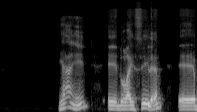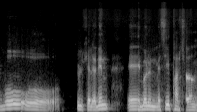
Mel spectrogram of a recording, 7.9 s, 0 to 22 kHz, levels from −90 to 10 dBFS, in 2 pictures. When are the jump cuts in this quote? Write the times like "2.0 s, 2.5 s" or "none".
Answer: none

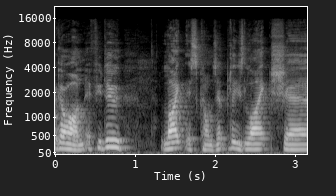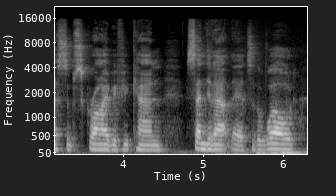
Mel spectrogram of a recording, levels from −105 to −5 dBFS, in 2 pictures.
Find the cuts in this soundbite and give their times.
none

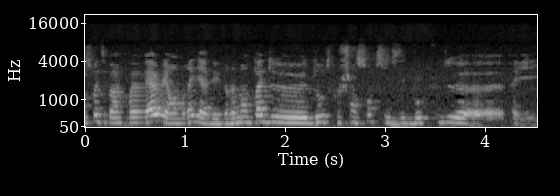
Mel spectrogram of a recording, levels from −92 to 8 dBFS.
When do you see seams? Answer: none

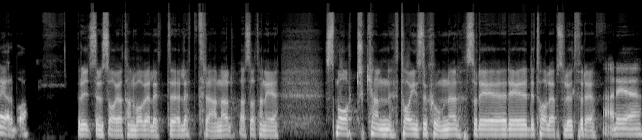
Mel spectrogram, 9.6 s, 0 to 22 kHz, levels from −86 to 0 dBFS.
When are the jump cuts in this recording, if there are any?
none

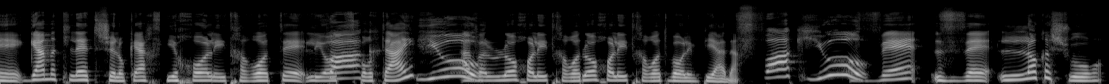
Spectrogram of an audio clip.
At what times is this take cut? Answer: 1.6 s, 2.1 s, 5.8 s

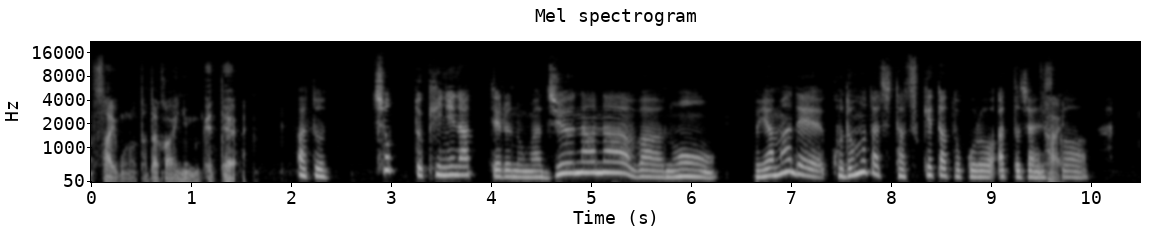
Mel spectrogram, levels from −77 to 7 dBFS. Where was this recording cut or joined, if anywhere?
1.8 s, 6.5 s

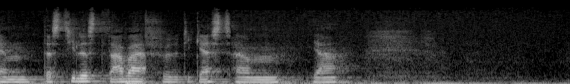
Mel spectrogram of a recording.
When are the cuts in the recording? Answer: 1.4 s, 2.3 s

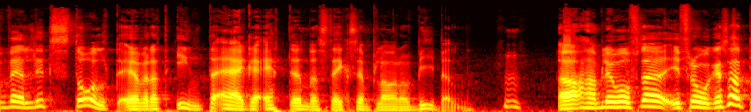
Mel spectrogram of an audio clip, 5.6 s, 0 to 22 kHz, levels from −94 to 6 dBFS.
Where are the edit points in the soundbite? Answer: 3.6 s

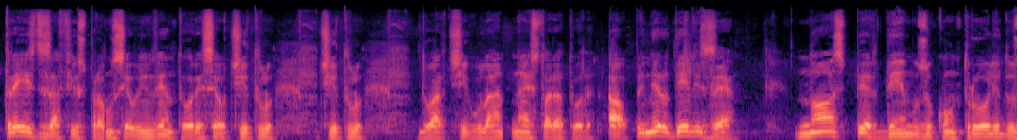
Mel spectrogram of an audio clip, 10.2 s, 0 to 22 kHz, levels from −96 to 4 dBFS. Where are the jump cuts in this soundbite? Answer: 1.0 s, 3.2 s, 5.0 s, 6.0 s

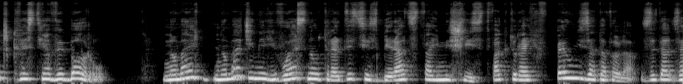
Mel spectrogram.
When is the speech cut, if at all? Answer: none

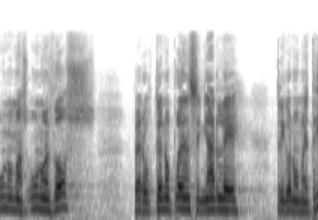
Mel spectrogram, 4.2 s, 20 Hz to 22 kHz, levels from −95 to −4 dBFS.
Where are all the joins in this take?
none

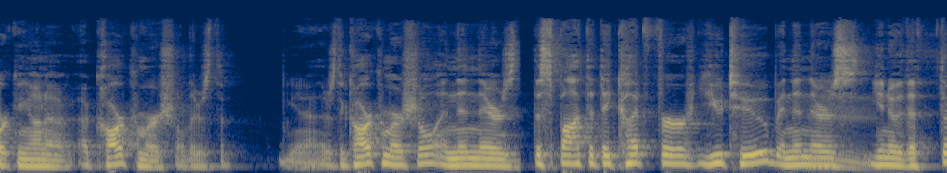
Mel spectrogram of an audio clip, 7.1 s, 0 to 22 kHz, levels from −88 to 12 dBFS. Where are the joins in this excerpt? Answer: 3.9 s

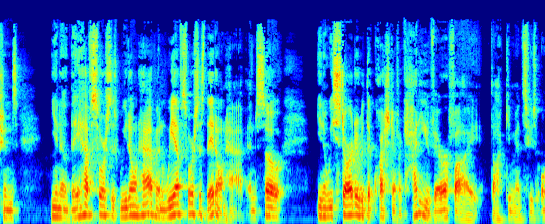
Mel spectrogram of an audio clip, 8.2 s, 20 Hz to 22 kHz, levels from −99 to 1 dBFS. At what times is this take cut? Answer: none

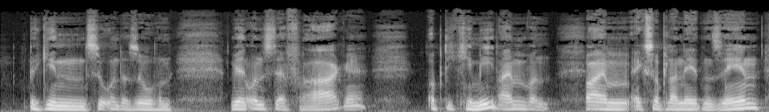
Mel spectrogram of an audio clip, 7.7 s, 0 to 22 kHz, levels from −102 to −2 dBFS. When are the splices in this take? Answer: 2.4 s, 4.9 s, 5.9 s

